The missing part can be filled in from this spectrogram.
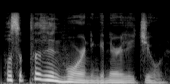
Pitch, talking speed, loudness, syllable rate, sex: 120 Hz, 280 wpm, -18 LUFS, 6.6 syllables/s, male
